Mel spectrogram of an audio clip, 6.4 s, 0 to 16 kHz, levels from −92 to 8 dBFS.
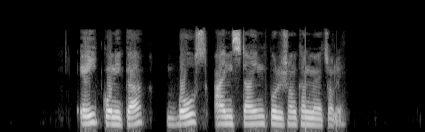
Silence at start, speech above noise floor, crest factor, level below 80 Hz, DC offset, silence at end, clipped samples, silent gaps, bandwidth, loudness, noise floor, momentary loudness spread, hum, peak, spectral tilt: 1.2 s; 73 dB; 16 dB; -54 dBFS; under 0.1%; 1.25 s; under 0.1%; 2.41-2.45 s; 7.8 kHz; -14 LUFS; -87 dBFS; 12 LU; none; 0 dBFS; -5 dB/octave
